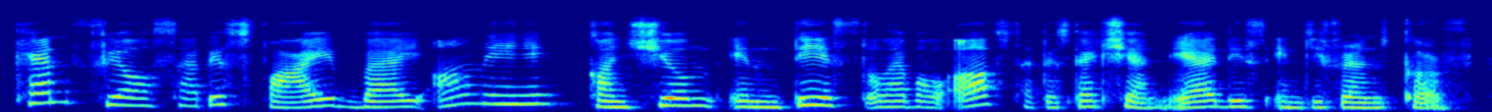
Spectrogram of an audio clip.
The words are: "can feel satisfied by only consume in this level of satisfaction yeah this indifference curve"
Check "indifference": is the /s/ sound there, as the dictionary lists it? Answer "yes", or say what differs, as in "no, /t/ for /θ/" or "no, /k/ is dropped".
no, /s/ is dropped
